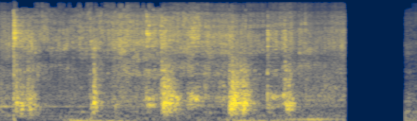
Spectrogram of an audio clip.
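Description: Onion frying in a pan with ginger, garlic and green chili paste for a vegetarian cabbage kofta curry, with steady sizzling broken by repeated scraping stirs and light utensil clinks, close by, then a sudden cut to silence near the end.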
